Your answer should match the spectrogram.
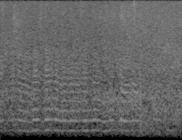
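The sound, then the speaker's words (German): A bee buzzes steadily, a continuous droning hum that wavers slightly in pitch for a couple of seconds with no talking. “ich werde hier abgelenkt von einer Biene. Ihr habt sie wahrscheinlich summen hören.”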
